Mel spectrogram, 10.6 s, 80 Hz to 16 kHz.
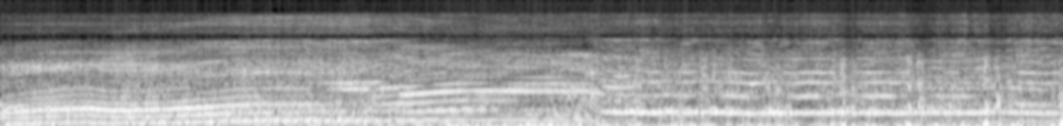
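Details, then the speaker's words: Nitro RC helicopter engine after leaning high-end needle 2 clicks, under load: high buzzing note climbs and holds steady without sagging; pulling a little better, normal. "Pulling a little bit better. I'm going to see how it recovers when I come off the pitch."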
